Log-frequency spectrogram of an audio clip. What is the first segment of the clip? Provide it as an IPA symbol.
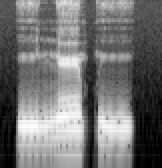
ĩ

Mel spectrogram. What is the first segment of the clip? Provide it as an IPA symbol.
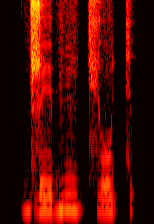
ɖ͡ʐ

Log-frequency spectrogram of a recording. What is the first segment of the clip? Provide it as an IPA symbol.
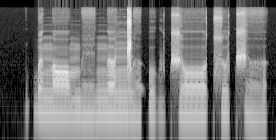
ɓ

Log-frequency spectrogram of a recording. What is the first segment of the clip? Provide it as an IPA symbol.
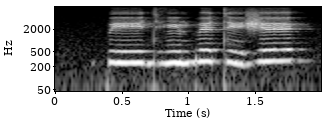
p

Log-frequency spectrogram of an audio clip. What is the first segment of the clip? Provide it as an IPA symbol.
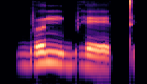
b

